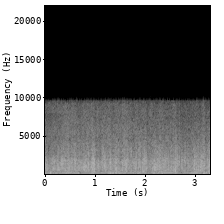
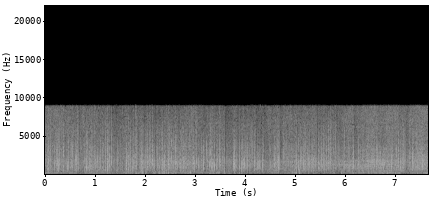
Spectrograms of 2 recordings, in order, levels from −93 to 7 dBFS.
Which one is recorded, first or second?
second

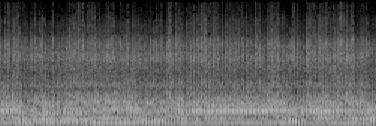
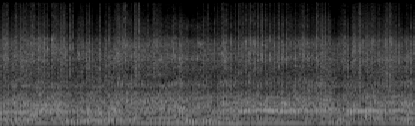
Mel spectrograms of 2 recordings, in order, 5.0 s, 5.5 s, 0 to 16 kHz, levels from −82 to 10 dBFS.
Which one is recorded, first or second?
first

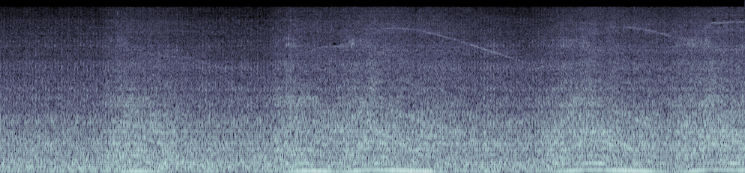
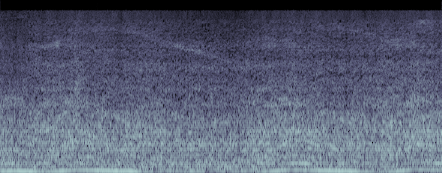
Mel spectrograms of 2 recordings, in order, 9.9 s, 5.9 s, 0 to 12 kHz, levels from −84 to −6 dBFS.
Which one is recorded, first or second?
first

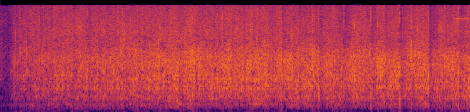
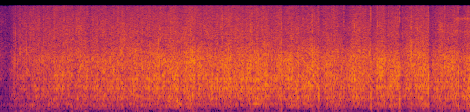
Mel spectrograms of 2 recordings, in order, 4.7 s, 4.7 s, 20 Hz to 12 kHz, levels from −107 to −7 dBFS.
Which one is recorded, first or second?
first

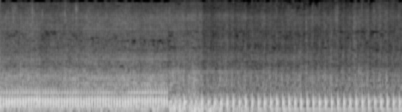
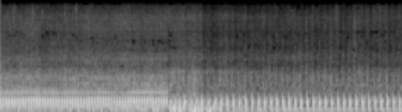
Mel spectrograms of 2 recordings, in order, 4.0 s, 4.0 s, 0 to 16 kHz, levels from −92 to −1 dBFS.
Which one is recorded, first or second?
second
